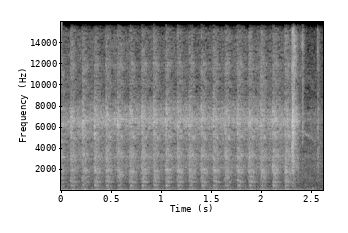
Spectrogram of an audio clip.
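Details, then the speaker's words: 2001 Jeep Grand Cherokee Limited 4.0L cranking with fuel pump fuse (20A) pulled to depressurize before fuel pump module replacement, pump suspected weak: fast steady cranking over two seconds, faint firing that never catches; no start from no fuel pressure. "I'm gonna go ahead and crank it. I'm not getting much, so hopefully, I think my fuel pump was getting kind of weak anyways."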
